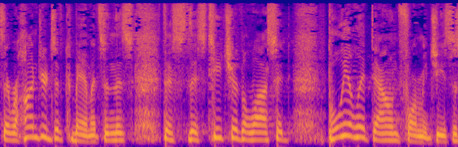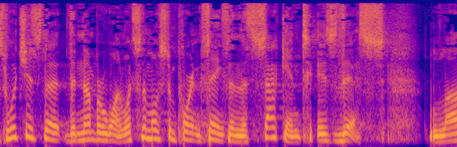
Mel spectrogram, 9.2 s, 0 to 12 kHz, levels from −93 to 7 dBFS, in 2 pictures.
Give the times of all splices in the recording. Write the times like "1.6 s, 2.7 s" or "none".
6.8 s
